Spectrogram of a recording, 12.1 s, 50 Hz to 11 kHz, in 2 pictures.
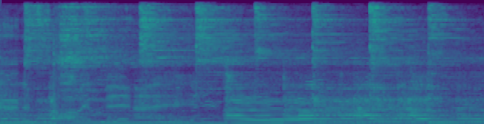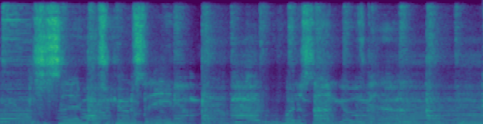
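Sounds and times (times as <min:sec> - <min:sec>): singing vocals: 0:00.0 - 0:02.7, 0:06.4 - 0:08.6, 0:09.3 - 0:11.6
live rock band playing: 0:00.0 - 0:12.0.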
